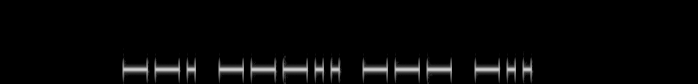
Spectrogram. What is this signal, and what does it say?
Morse code, heard as a keyed tone, about 15 wpm, 700 Hz. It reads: G8OD
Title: DXCC-100 Call Signs - 4 Characters - Repeated 3x - 15wpm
